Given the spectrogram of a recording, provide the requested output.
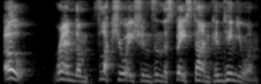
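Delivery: high, loud cry of an atheist swearing; shouted oath. A narrator's reading. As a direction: shout it out like a curse. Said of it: "and shout".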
